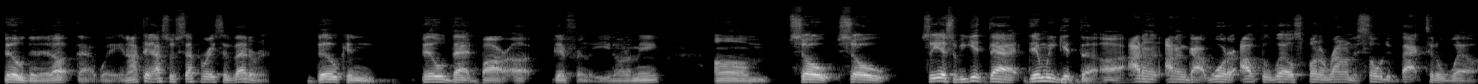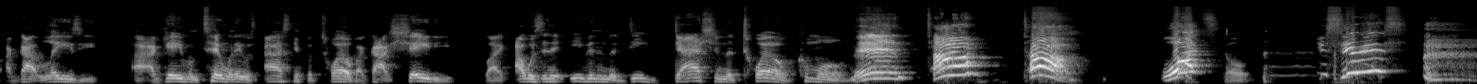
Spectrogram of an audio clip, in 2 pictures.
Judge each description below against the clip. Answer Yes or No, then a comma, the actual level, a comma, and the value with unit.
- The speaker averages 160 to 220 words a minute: Yes, average, 195 wpm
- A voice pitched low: Yes, low, 130 Hz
